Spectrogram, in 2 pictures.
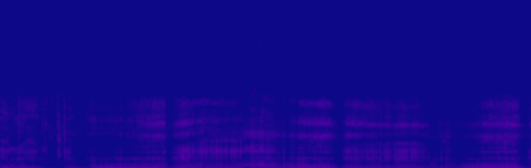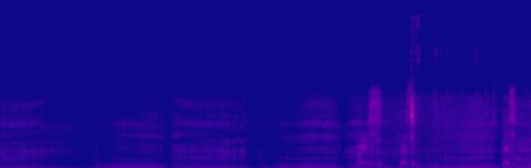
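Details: Pet cat wanting something, purring in a low continuous rumble broken by brief pauses for breath, with a few sharper clicks and rustles near the end.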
